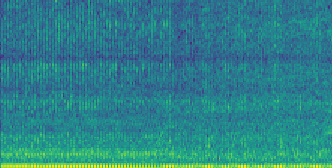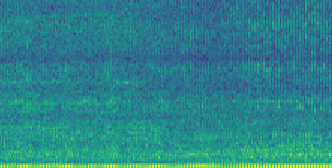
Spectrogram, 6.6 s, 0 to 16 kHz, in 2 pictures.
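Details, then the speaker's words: Coleman Powermate 4000 W generator, Tecumseh 8 hp flathead, after a carburetor replacement, burning off oil in the muffler, tested under electrical load: a steady drone whose pitch dips as load comes on and settles back smoothly; normal running. "Working just fine, so like I said, just burning off the oil in the muffler."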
